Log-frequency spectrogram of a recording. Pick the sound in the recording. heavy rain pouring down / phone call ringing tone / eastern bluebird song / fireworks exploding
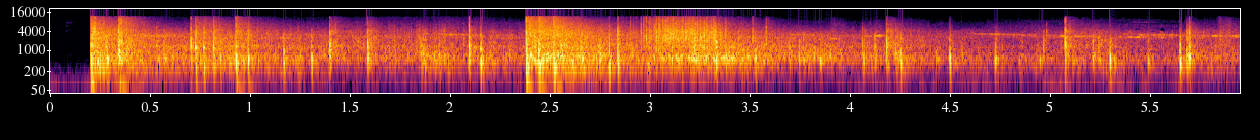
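fireworks exploding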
